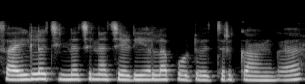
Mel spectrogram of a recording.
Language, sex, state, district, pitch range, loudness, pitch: Tamil, female, Tamil Nadu, Nilgiris, 210-225 Hz, -15 LUFS, 220 Hz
